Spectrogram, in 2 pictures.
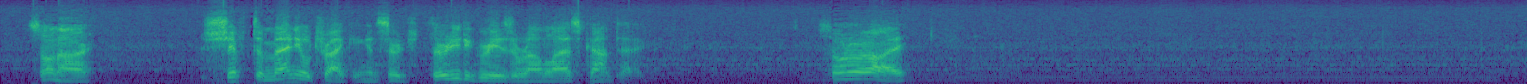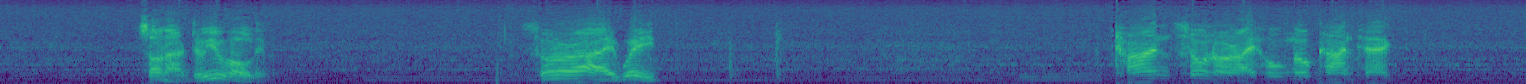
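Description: A middle-aged man speaks crisply into a handheld radio microphone.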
